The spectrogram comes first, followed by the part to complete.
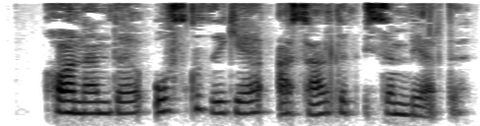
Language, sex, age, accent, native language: Uzbek, female, 18-24, Toshkent shahri, Uzbek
